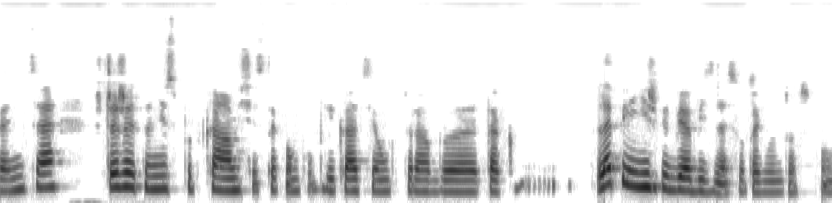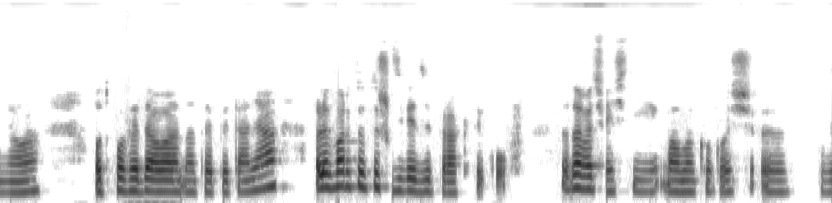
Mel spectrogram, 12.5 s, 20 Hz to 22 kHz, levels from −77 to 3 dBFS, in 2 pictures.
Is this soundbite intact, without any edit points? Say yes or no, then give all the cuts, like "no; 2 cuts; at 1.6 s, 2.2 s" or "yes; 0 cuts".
no; 3 cuts; at 7.6 s, 9.2 s, 10.8 s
